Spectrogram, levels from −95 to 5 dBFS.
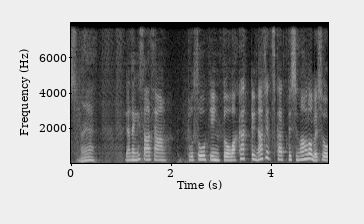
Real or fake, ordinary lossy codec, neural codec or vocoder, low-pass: fake; none; codec, 16 kHz, 1 kbps, FunCodec, trained on Chinese and English, 50 frames a second; none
